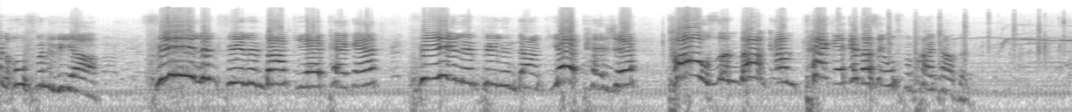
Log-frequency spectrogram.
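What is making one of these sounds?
A young woman shouts passionately into a microphone through loudspeakers.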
